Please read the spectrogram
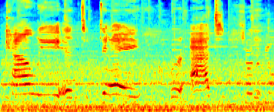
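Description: Steady road and engine rumble inside a moving car, with someone singing in short, wavering phrases over it.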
